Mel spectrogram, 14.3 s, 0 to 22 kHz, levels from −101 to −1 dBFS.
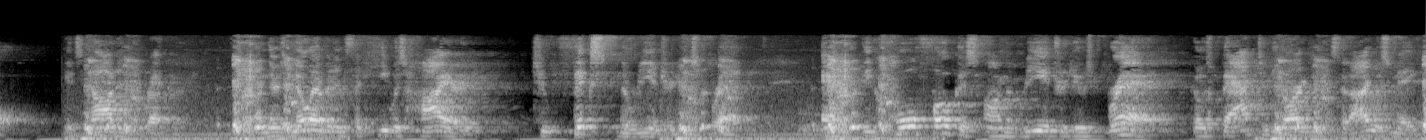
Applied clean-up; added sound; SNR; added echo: none; Cough; 4 dB; reverberation time 1.2 s.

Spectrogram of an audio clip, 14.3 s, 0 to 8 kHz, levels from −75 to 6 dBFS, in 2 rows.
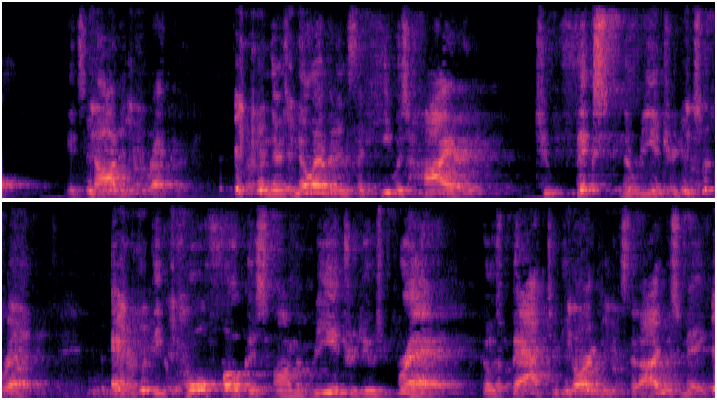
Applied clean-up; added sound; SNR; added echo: neural separator model SepFormer DNS4.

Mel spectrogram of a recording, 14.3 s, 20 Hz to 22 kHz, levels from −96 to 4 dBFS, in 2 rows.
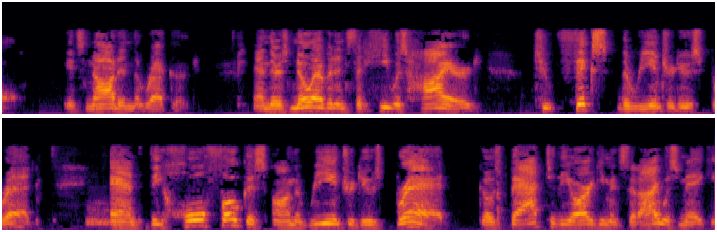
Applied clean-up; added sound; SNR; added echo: none; none; none; none.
